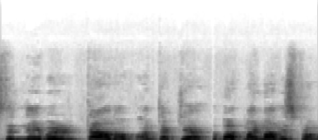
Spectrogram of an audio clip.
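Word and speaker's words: Antakya: And and yourself, you are from and I'm sorry if I pronounced it incorrectly, but you are from Antakia.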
